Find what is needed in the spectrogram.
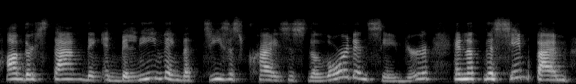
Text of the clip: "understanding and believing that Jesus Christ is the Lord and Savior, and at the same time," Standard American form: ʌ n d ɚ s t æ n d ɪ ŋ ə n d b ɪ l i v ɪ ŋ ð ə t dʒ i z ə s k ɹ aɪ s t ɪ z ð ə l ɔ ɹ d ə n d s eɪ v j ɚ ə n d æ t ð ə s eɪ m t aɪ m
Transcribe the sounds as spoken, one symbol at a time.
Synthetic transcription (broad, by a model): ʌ n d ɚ s t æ n d ɪ ŋ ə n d b ɪ l i v ɪ ŋ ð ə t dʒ i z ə s k ɹ aɪ s t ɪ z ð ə l ɔ ɹ d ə n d s eɪ v j ɚ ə n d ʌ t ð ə s eɪ m t aɪ m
